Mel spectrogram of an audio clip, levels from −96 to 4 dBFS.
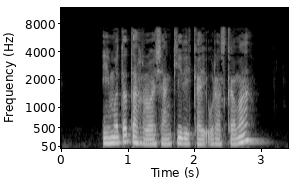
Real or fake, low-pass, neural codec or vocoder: real; 7.2 kHz; none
